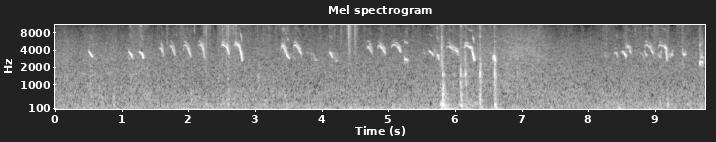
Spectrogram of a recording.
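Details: A group of Swedish Flower Hen chicks, five weeks old and hatched on 26 February 2022, plus a silkie chick of the same age: a busy run of sharp, high, downslurred peeps, many overlapping, with a few brief knocks midway.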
